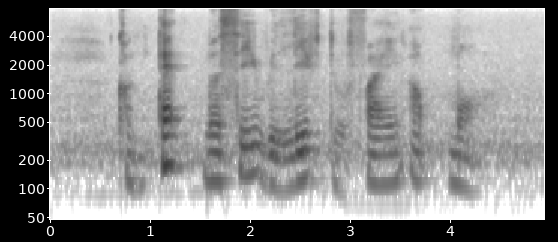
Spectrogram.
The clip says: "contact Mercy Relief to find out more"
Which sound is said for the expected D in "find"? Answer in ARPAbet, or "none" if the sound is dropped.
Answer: none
